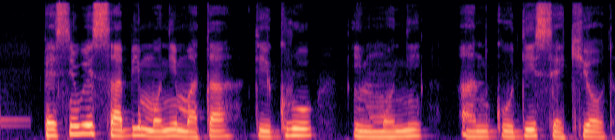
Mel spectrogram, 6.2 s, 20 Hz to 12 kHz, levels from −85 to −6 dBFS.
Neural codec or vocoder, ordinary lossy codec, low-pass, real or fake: none; none; 10.8 kHz; real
